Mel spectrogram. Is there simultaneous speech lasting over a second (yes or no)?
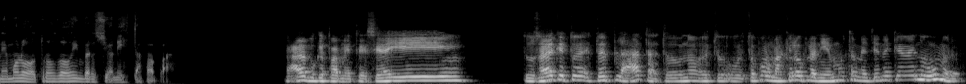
no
